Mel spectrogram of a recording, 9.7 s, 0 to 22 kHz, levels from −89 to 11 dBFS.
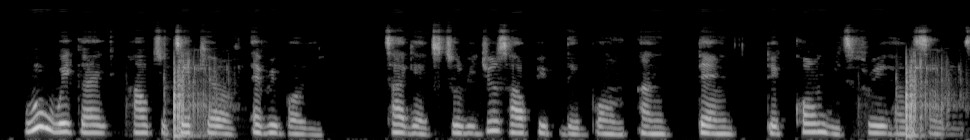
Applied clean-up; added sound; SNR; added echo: classical method spectral subtraction.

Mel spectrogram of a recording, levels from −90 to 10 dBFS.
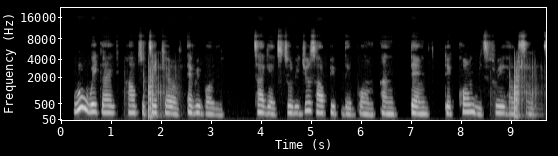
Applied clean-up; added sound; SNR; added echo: neural mask model RNNoise.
